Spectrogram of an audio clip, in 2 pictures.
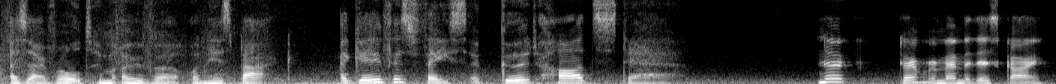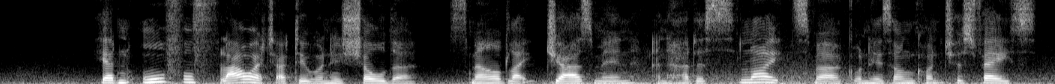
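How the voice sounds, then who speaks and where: A woman's voice: medium pitch, moderate pace, noisy background, lightly acted. A woman playing a tough, cynical bounty hunter who narrates her exploits in an audio drama, sardonic and cool. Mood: wry. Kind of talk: first-person scripted drama narration. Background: music.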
